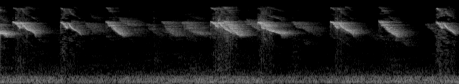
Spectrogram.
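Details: Oriental white-eye female calling loudly by day to excite males: bright, thin, falling squeaky notes in pairs and triplets, repeated roughly every half second over quiet background hiss.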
